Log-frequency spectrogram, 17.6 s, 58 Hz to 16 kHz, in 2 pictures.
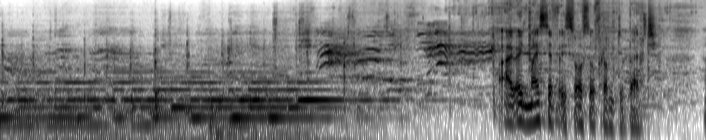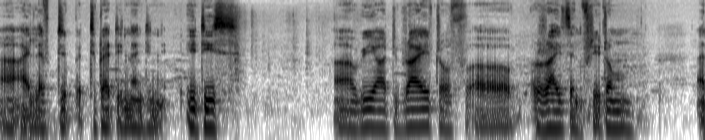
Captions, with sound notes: (children exclaiming) I myself is also from Tibet, I left Tibet in 1980s. We are deprived of rights and freedom,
